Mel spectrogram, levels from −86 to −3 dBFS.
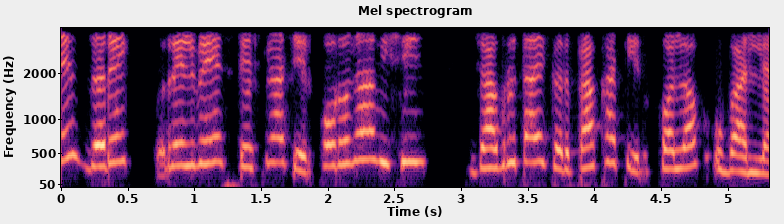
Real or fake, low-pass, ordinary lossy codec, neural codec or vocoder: fake; 3.6 kHz; none; codec, 24 kHz, 3 kbps, HILCodec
